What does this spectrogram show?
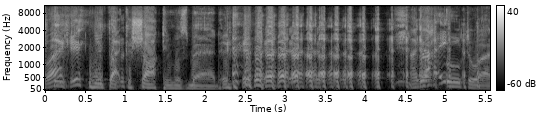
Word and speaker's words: Coshocton: Coshocton. Still trying to pronounce. Coshocton.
